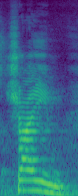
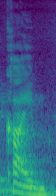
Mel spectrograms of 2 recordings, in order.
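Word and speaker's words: chyme: I told you remember I used to love pronouncing this as chime. The reason is my spelling will not go wrong. But the actual pronunciation is actually kind.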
